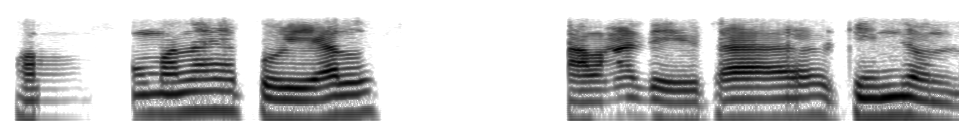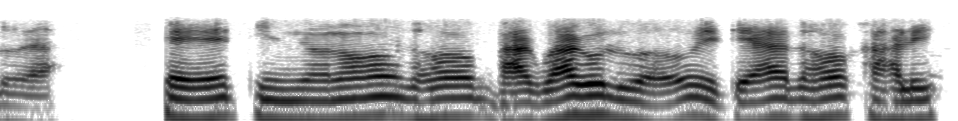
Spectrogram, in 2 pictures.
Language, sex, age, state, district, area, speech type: Assamese, male, 60+, Assam, Majuli, urban, conversation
